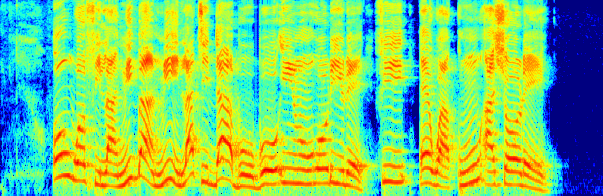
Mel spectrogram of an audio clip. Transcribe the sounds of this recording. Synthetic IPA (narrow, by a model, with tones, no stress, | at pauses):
o˦n̩˦wɔ˧fi˨la˨nĩ˨˦ɡ͡ba˦˨mĩ˨˦˨la˦ti˧da˦˨bo˨bo˧˦i˧ɾ̃ũ˧o˧ɾi˦ɾɛ˨fi˦ɛ˦wa˨kũ˨˦a˧ʃɔ˧ɾɛ˨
